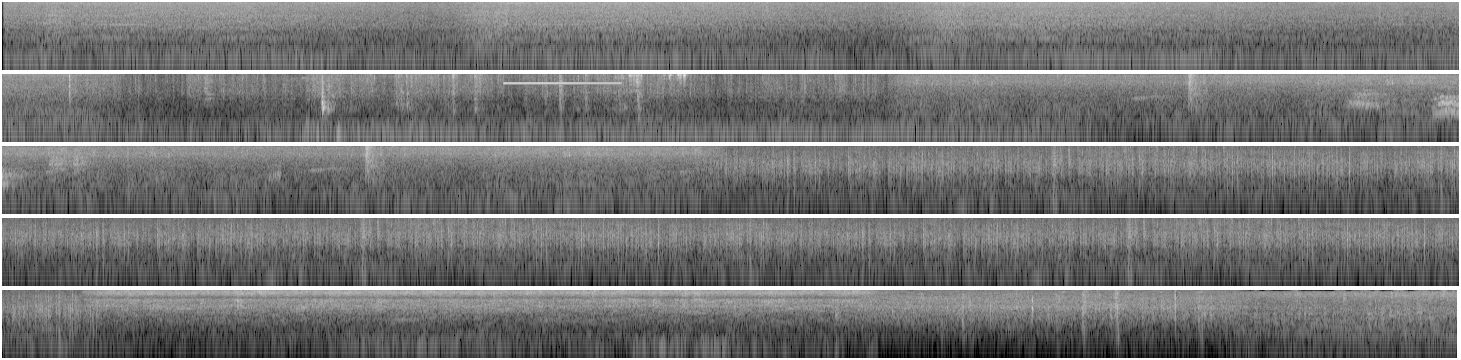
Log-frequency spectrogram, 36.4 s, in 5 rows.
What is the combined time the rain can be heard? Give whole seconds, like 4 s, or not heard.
36 s.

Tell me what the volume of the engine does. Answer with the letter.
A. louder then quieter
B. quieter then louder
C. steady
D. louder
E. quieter
E.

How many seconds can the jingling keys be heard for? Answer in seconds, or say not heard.
2 s.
